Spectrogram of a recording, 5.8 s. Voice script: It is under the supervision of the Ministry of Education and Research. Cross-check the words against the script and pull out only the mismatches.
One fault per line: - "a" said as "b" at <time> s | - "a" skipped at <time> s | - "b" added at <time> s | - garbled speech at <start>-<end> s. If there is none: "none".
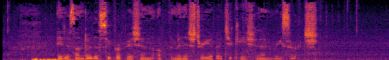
none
